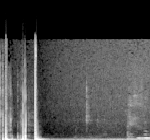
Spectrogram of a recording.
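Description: Several quick knocks in the first half second, handling noise as the phone filming is grabbed and bumped, then a low steady hum.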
